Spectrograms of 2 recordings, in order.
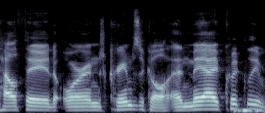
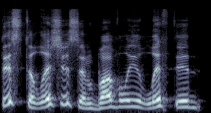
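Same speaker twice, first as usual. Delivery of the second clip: put-on high, bouncy little beach kid; kid surfer voice; 8 semitones higher than usual. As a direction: read it like an excited kid at the beach. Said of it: "I'm gonna do, like, a kid surf-, surfer".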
